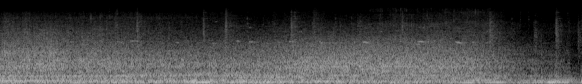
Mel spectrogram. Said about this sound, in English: More armored personnel carriers and military trucks arrive on the scene.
